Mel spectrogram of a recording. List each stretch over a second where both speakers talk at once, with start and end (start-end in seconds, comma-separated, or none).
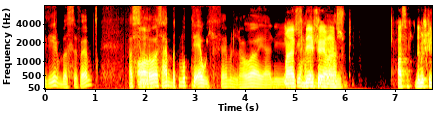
4.8-6.0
